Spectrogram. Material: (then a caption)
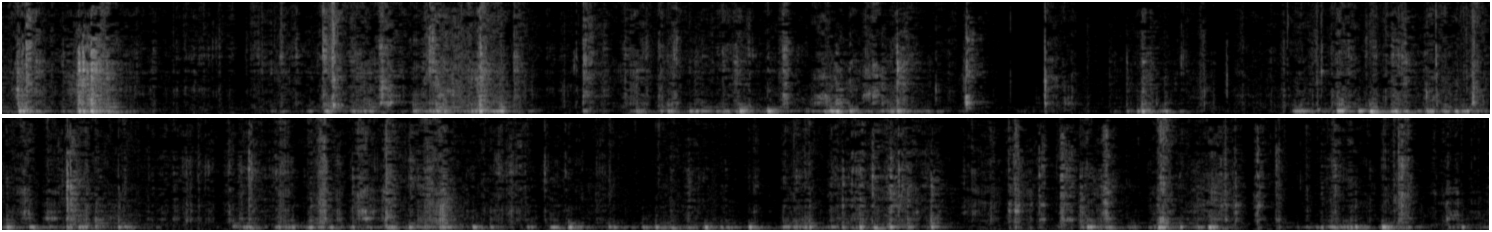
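Soap. A blade scrapes flakes off the surface of a solid, palm-sized, grey round soap bar stamped "Lavendel Bergamotte" that is held in the hand. Quiet, crisp, crackling scrapes come in bursts, each with a steady mid-range rasp and a bright, brittle texture above it. Short pauses separate the strokes.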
